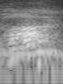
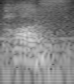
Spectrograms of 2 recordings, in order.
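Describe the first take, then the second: First: The final S sound is left silent. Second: The final S sound is clearly pronounced. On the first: The speaker calls it wrong. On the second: The speaker calls it right.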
